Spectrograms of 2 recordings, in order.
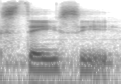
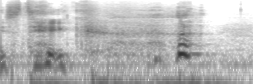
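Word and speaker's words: STAYC: ] 80s light stick it's pronounced like Stacy okay cool that's what that's what I've been saying sometimes I do say steak um I feel like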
